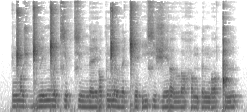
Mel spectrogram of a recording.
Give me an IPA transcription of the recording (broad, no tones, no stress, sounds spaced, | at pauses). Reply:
ŋ͡ǁ ɔ ʒ ɡ͡ǁ ɯ e̯ ŋ͡ǁ ʌ t͡ɕ e θ t͡ɕ ɯ nː ɛ e̯ ɾ ɔ p ŋ͡ǁ ə β ɛ ǁʰ e ʔ i ɕ i ʒ e ɾ ʌ lː ɔ h ɔ ŋ ʔ ə ŋ ɔ ǃ ɯ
